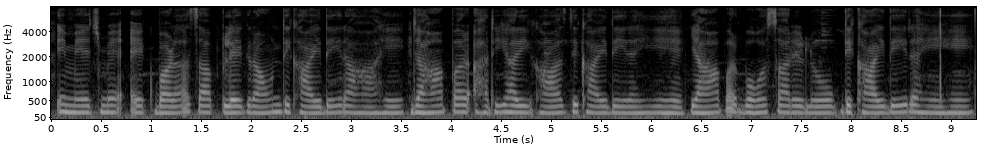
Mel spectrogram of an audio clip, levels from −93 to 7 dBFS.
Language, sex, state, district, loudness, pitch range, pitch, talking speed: Hindi, female, Bihar, Muzaffarpur, -38 LUFS, 170-185 Hz, 175 Hz, 170 wpm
